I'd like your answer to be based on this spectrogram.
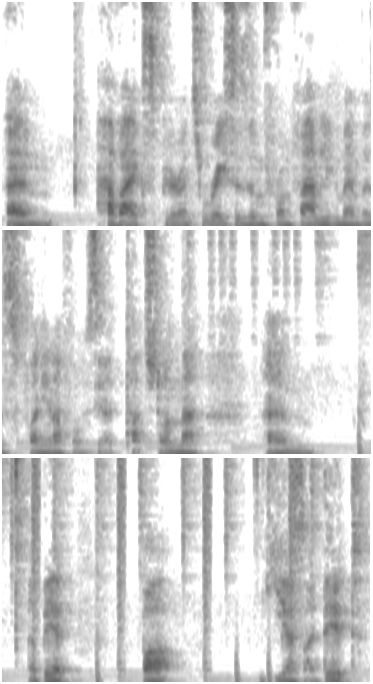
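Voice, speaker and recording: Man from the UK, interviewee; flat, measured, hesitant delivery in a roomy space. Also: mid-range voice, creaky. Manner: hesitant, thoughtful, many pauses and fillers. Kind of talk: reflective personal interview answers. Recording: roomy echo, faint music behind.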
